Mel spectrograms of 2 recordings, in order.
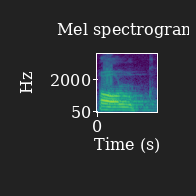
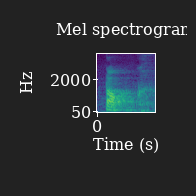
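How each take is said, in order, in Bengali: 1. L ধ্বনিটি K-এর আগে উচ্চারিত হয। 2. L নীরব, সরাসরি K-তে চলে যায। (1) "অনেক রকমের চিন্তা আমরা করি, কিন্তু না" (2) "এই এল এর কোনো উচ্চারণ হবে না"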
